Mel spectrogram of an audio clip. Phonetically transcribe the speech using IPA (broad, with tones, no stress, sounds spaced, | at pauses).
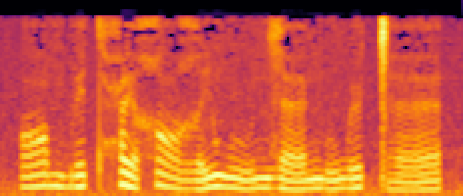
ɑ˧˥ m b e˧˥ t ħ e˥˩ χ ɑ˥˩ ʁ i˩˥ w u˧˩˧ n z æ˧˩˧ ŋ u˧˩˧ w ø˧˥ ɡ͡ǀ æ˧˩˧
